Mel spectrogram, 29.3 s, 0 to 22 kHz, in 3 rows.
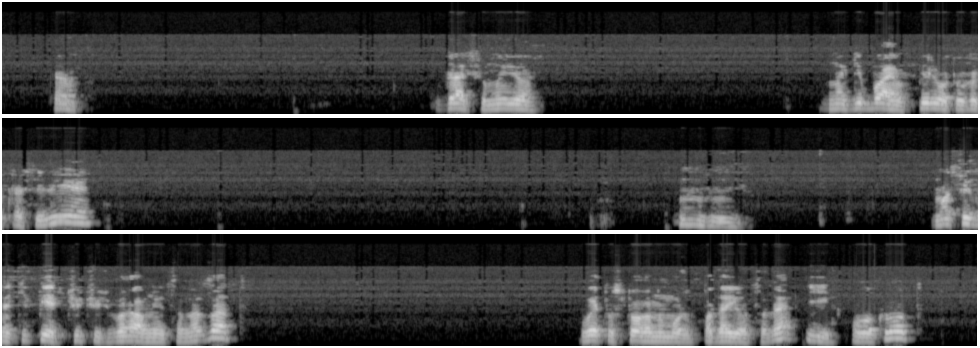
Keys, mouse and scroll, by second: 0.9-3.1 drag, 4.5-8.0 drag, 8.5-10.2 middle drag, 10.2 i, 12.1-15.9 drag, 16.5-18.1 middle drag, 20.6-27.1 drag, 27.4 i, 29.0-29.2 drag.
